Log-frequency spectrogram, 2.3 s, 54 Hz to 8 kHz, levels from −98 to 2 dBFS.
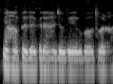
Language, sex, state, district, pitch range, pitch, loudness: Hindi, male, Bihar, Jamui, 360-375 Hz, 370 Hz, -30 LUFS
